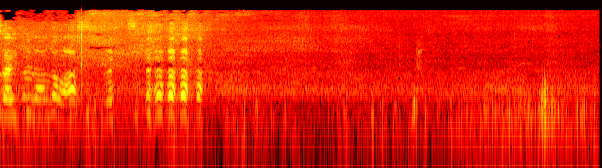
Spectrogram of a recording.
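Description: Spectators' voices shouting, with a quick run of short repeated calls near the two-second mark. After that only a faint, steady outdoor background with a few soft knocks remains.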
